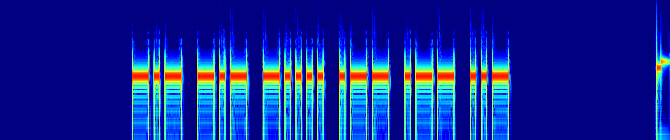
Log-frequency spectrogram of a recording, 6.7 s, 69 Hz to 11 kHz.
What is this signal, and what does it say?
Morse code, heard as a keyed tone, about 22 wpm, 700 Hz. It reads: KK6WWU
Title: USA Call Signs Repeated 3x 22wpm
